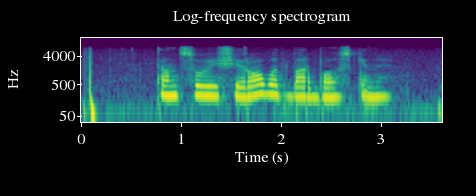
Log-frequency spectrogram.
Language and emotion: Russian, sad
